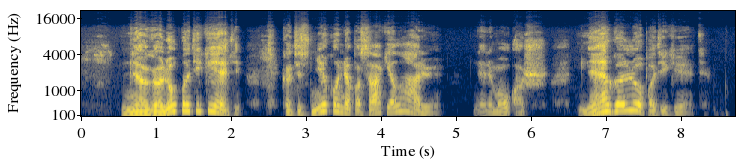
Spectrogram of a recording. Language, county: Lithuanian, Alytus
